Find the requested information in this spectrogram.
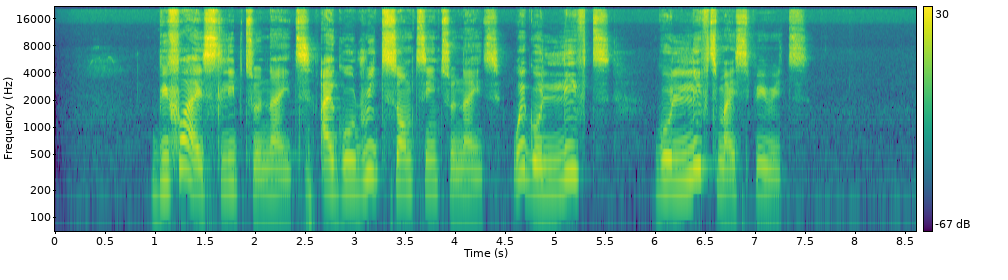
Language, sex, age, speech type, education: Nigerian Pidgin, female, 15-29, spontaneous, tertiary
